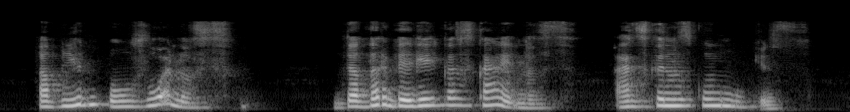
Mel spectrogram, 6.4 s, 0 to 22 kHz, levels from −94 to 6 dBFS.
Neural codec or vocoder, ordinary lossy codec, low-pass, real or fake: autoencoder, 22.05 kHz, a latent of 192 numbers a frame, VITS, trained on one speaker; AAC, 48 kbps; 9.9 kHz; fake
